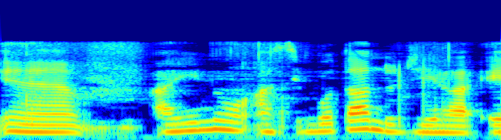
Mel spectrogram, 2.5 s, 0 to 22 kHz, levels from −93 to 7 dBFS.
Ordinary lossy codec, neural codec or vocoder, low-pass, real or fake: none; none; 7.2 kHz; real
